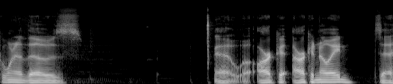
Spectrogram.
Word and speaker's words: Arkanoid: Arkanoid. Is that how you say it? Yeah. Yeah, Arkanoid.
